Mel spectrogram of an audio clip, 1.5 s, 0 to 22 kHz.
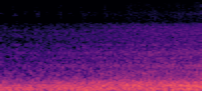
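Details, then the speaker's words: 2006 Nissan Titan blower, after cleaning the VBC blower control module (PP-TD20) that only worked on one speed: strong steady rush of air at full speed with even low hum, no squeal or ticking; normal blower operation. "Boom. Damn, I'm blown away right here. I have never felt the air blow this hard in this truck since I bought it."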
